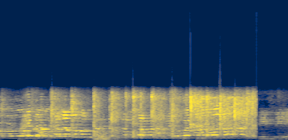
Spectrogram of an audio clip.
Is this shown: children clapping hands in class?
yes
